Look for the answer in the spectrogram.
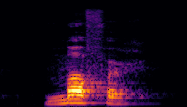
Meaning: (noun) 1. sleeper (one who sleeps) 2. scab (strikebreaker); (adjective) comparative degree of maf
- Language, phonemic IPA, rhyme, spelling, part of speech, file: Dutch, /ˈmɑ.fər/, -ɑfər, maffer, noun / adjective, Nl-maffer.ogg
